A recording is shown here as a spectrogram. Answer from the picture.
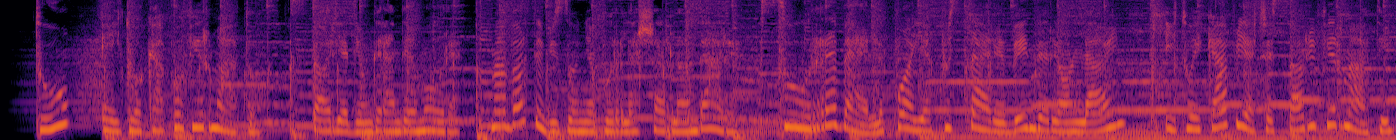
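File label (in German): Italian, Freundlich; Fremdtake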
